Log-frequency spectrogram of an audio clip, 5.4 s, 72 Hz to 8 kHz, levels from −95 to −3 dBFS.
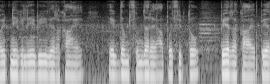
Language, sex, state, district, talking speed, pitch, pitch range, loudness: Hindi, male, Punjab, Fazilka, 190 wpm, 115 Hz, 110-120 Hz, -18 LUFS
